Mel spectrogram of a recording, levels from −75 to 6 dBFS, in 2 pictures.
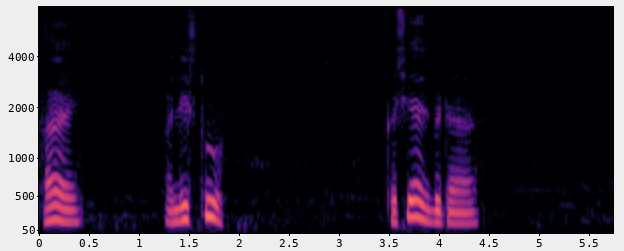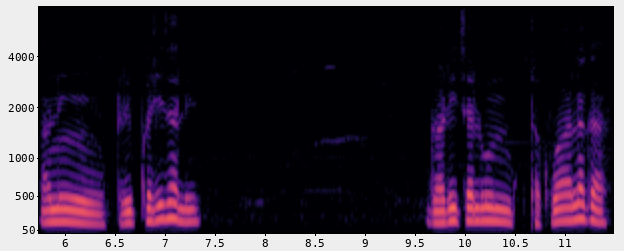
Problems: background sounds at intervals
